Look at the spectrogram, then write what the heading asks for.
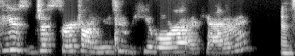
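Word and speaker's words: Healaura: just search on youtube hulora academy and spell that out for us for the listeners so it's h-e-a-l so heel aura a-u-r-a all one word gilora academy a-c-a-d-e-n-y wonderful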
